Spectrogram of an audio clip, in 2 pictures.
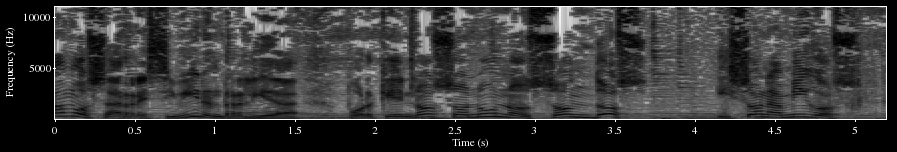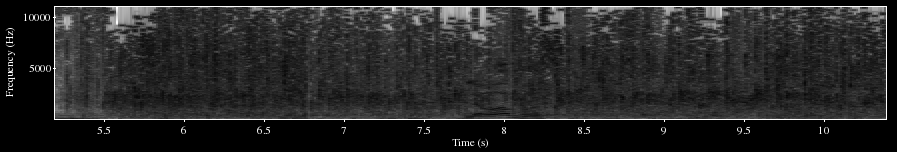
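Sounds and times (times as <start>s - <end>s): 
speech: 0.0s - 6.0s, 7.8s - 8.5s
applause: 5.4s - 10.3s.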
